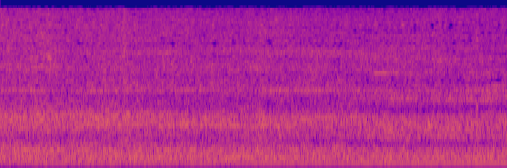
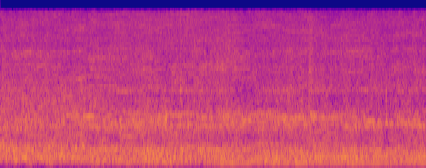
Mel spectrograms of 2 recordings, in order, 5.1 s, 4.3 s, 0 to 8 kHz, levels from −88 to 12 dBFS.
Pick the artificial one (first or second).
second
